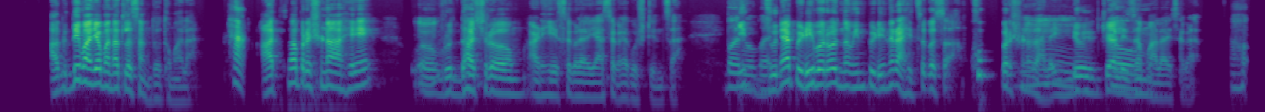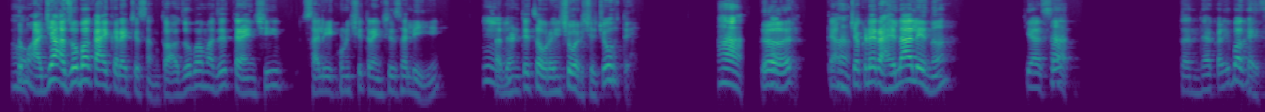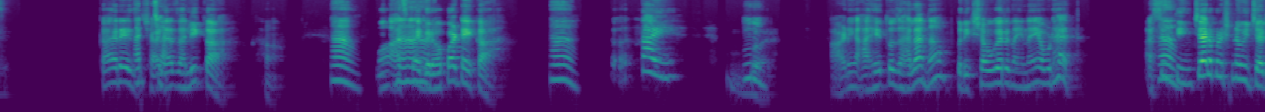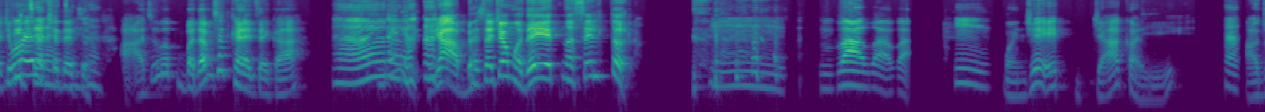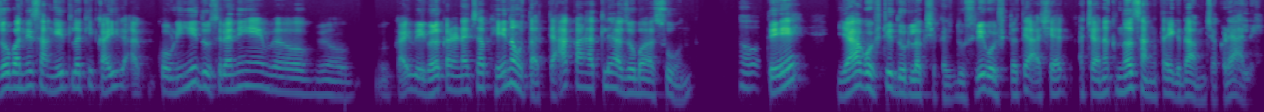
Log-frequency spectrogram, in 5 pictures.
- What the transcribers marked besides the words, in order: in English: "इंडिव्हिज्युअलिझम"; tapping; other background noise; chuckle; chuckle; laugh
- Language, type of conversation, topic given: Marathi, podcast, तुमच्या पिढीकडून तुम्हाला मिळालेली सर्वात मोठी शिकवण काय आहे?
